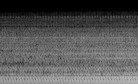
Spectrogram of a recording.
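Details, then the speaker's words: Earthquake IG800W inverter generator, replacement unit with vacuum leaks fixed, started cold on one pull without choke, eco off; steady even idle with constant tone, no rod knock or rattle. "no rod knock noise as you can hear no rattle"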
